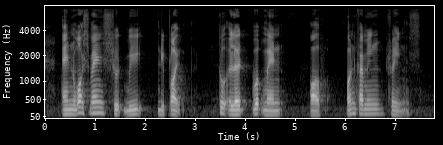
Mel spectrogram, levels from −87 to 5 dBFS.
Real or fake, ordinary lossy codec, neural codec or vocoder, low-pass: real; none; none; 7.2 kHz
